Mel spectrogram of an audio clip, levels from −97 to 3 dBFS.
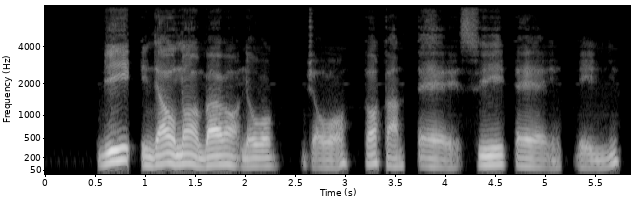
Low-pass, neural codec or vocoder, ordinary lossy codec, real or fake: none; codec, 16 kHz, 0.5 kbps, FunCodec, trained on LibriTTS, 25 frames a second; none; fake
